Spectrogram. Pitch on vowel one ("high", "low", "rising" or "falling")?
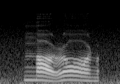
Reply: falling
